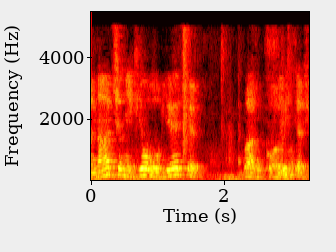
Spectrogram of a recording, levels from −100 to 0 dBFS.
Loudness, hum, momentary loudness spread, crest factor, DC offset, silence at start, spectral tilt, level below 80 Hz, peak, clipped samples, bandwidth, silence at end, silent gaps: -27 LUFS; none; 10 LU; 16 dB; under 0.1%; 0 s; -9 dB/octave; -50 dBFS; -10 dBFS; under 0.1%; 5.2 kHz; 0 s; none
